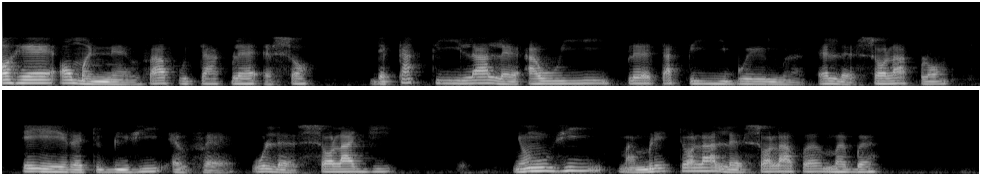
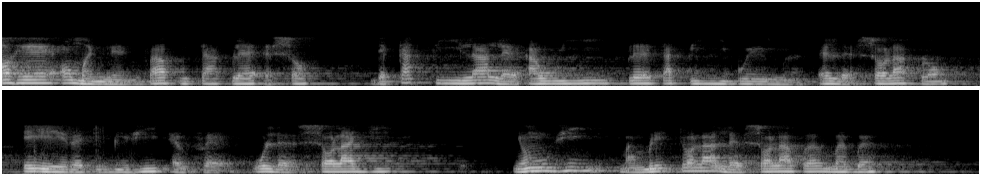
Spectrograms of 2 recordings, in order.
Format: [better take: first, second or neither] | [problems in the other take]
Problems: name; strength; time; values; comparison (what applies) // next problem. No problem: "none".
first | noise reduction (neural separator model SepFormer DNS4)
